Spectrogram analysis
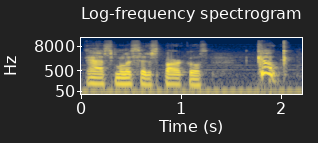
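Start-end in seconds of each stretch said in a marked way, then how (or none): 1.8-2.1 squeaky eager shout. Acted. Baby ordering a drink.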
